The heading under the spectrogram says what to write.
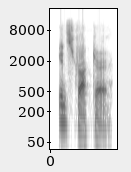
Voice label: "instructor", American

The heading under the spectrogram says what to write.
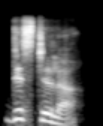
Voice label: "distiller", Indian

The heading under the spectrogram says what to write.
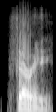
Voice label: "faerie", American

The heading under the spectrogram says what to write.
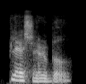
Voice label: "pleasurable", Indian; Dictionary

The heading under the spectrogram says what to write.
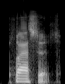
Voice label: "placet", American

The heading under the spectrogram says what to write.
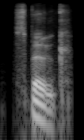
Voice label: "spook", British

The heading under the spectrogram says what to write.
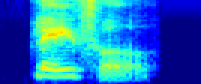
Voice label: "playful", Indian; Dictionary

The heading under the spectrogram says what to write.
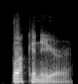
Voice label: "buccaneer", American

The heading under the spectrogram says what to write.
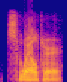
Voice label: "swelter", American

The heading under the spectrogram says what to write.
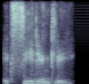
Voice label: "exceedingly", Indian

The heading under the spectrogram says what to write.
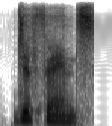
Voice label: "defence", Indian

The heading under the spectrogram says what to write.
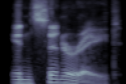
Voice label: "incinerate", American

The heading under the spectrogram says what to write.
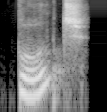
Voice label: "hootch", Indian

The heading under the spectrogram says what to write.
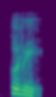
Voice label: "hooray", Indian

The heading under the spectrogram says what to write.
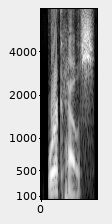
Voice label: "workhouse", American

